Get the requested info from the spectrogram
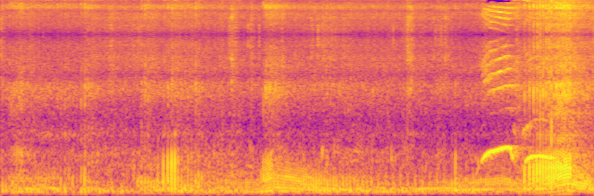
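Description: Dirt-bike engine idling, with a couple of brief swells in engine speed. A short, louder, higher-pitched rising sound comes near the end.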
